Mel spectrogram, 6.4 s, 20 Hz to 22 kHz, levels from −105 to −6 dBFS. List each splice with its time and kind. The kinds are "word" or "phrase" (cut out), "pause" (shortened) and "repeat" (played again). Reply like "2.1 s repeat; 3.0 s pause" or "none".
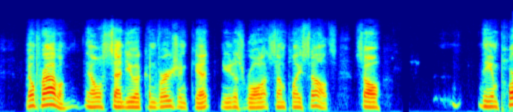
2.7 s pause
